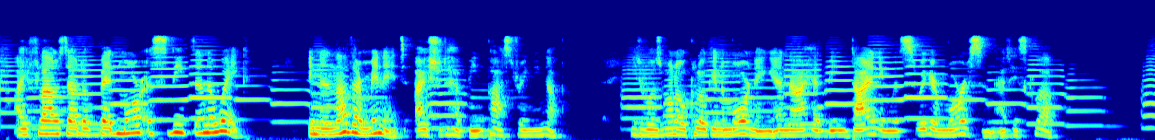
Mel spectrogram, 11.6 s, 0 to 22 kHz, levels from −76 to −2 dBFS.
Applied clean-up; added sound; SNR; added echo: classical method log-MMSE.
